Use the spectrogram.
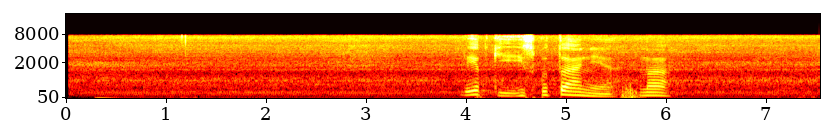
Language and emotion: Russian, neutral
